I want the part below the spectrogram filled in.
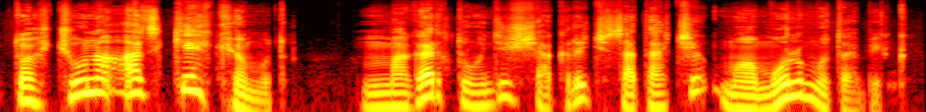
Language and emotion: Kashmiri, surprised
